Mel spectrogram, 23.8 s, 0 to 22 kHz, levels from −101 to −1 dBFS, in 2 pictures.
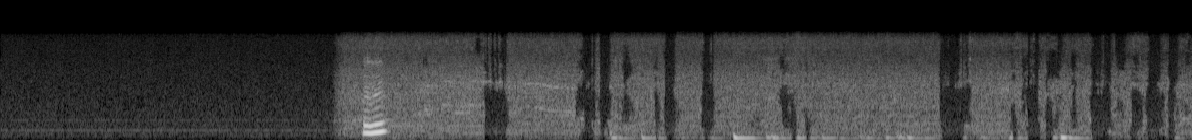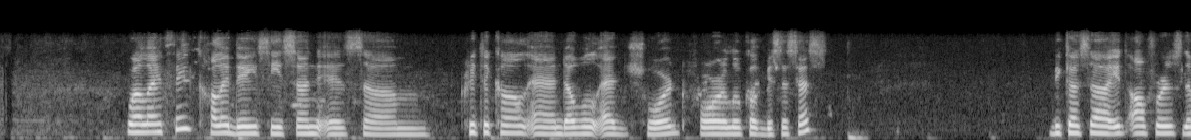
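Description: Faint echo leak appears at 13.73–13.91 s, then as brief scraps of about 40–50 ms at 14.53, 18.86, 20.87 and 23.71 s. Each is a delayed copy of the speech arriving 450 ms late, roughly 20 dB down at first and quieter later, about 25 to 40 dB down. The likely cause is a far-end loudspeaker whose echo canceller let residue back through. On a spectrogram, these show as pale, thin smears repeating earlier harmonic patterns; the waveform barely ripples.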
